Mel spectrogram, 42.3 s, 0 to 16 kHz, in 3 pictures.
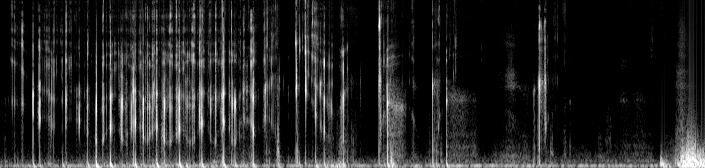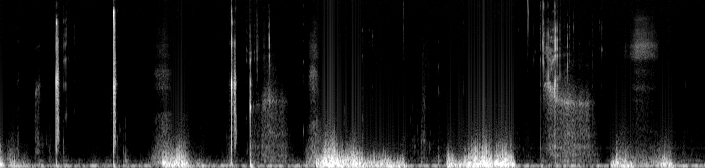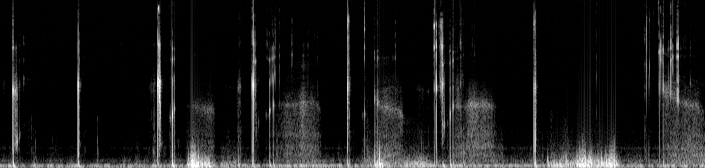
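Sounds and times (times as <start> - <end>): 
soft wet mouth clicks and smacks: 0.0 - 9.3, 10.6 - 11.3, 13.2 - 15.6, 16.3 - 16.6, 18.6 - 27.7, 28.3 - 28.9, 29.7 - 30.0, 31.2 - 38.0, 38.8 - 42.2
low breaths: 7.6 - 15.0, 17.0 - 18.3, 19.1 - 27.8, 31.9 - 34.9, 35.5 - 42.2.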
